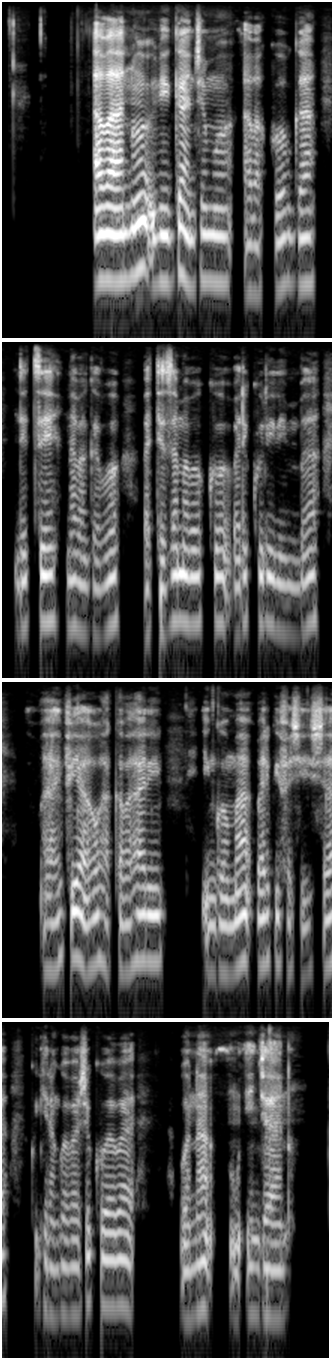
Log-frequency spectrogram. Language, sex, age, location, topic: Kinyarwanda, female, 18-24, Nyagatare, finance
